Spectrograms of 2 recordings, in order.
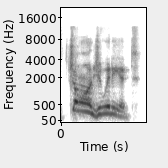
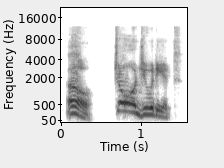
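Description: First: Put-on higher, posh old film star voice; Ronald Coleman voice. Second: Put-on higher, old film star exasperation; Ronald Coleman voice. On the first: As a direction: Ronald Coleman's exasperated scold. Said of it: "his catchphrase is". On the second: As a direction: voice actor doing Ronald Coleman. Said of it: "saw the name George a lot and went".

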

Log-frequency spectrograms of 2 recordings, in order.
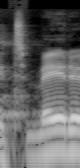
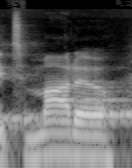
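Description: First: "tomato" said tuh-MAY-do; long-a tomato. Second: "tomato" said tuh-MAH-toh; broad-a tomato. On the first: Preacher jokes about pronunciation choices, "tomato" with MAY. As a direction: middle of "tomato" rhymes with "may". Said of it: "you say tomato". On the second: Preacher gives the other side's version, "tomato" with MAH. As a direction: middle of "tomato" as open "mah". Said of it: "I say tomato". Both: Shown as a demonstration.

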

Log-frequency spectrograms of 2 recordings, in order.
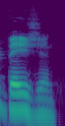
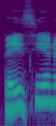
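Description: First: "Bayesian" said as BAY-zhun; "Bayesian" run together as BAY-zhun; two-syllable pronunciation. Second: "Bayesian" said as BAY-zee-un; "Bayesian" in three syllables, BAY-zee-un; three-syllable pronunciation. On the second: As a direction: say "Bayesian" with a separate "zee" in the middle. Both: Shown as a demonstration. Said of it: "Is it pronounced Bayesian or Bayesian".

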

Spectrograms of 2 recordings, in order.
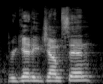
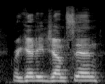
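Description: Both takes have the same delivery.

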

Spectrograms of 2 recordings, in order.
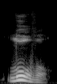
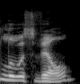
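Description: First: LOUISVILLE slurred to LOO-vul; "Louisville" in two syllables, no S; local pronunciation. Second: LOUISVILLE as written, Lewis-ville; spelled-out pronunciation. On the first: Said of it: "but it's pronounced Louisville". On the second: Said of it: "it's spelled Louisville". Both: Shown as a demonstration.

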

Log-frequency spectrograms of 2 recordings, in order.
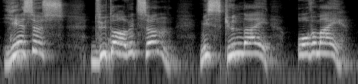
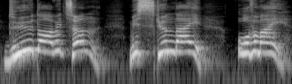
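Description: First: High, loud cry for mercy; calling out. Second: Very high, full-voiced desperate shout; louder shouting. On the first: Acted. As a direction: call out to Jesus over a crowd, pitched well up. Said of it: "satte han i å rope". (rope høyt og bedende) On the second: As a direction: shout it out slowly and loudly, refusing to be silenced. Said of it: "men han ropte bare enda høyere". (rope av full hals)

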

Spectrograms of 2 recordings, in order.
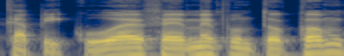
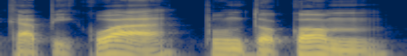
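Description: First: Said in the usual way. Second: "capicua" said as ca-pi-CUA; missing-accent stress. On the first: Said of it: "la tilde visible". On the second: Shown as a demonstration. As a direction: run the u into a stressed final a in "capicua". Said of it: "sin tilde".

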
